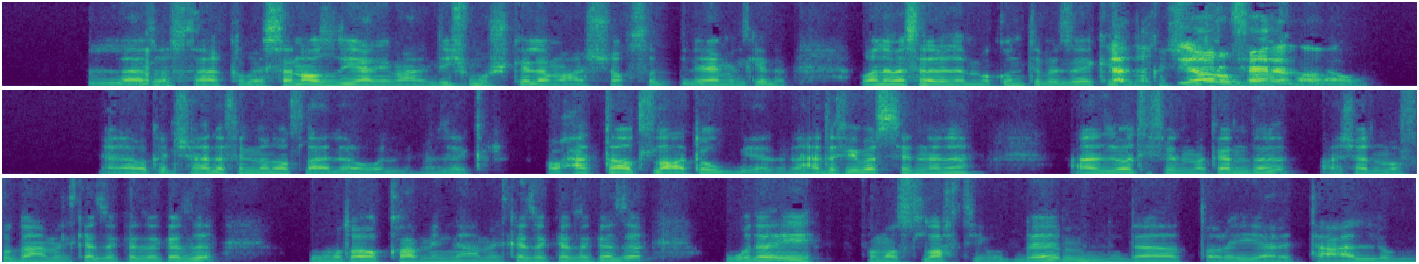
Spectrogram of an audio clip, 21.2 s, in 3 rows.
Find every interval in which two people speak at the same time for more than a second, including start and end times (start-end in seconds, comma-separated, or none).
5.5-6.8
